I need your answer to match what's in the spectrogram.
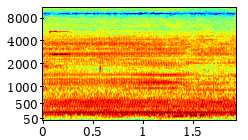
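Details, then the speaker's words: Packaged three-phase AC unit whose compressor had been found overheated with open windings: loud, rough droning hum with a harsh edge and no pumping, pressures roughly equal; the scroll compressor runs in reverse from miswired phases. "okay few gauges uh we got a problem we're not really pumping here"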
